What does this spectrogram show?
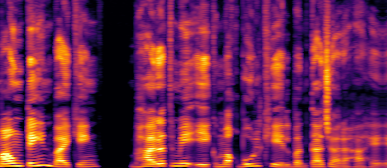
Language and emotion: Urdu, neutral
